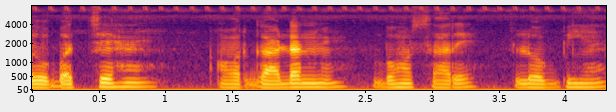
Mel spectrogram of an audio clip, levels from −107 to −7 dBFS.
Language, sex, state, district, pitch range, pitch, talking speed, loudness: Hindi, male, Chhattisgarh, Raigarh, 125-140 Hz, 135 Hz, 155 wpm, -20 LUFS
